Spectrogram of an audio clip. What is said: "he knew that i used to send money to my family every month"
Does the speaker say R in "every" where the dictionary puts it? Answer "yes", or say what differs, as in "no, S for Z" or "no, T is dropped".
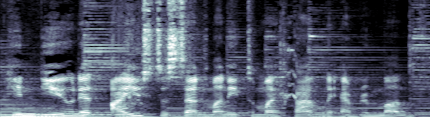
yes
